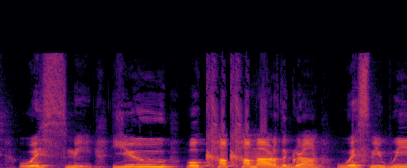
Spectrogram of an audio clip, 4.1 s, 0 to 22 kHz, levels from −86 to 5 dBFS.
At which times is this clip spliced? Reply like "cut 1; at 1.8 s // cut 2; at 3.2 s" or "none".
cut 1; at 2.3 s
